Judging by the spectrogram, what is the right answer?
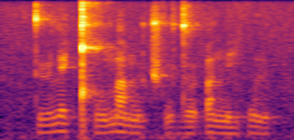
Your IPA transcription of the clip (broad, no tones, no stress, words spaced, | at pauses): t̪ʉle ǃʰumamʉt͡ʃʼu dɵʔɐ nifwɨ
